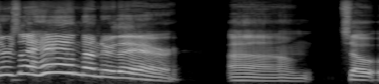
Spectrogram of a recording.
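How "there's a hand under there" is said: very high scream, swooping, slowed right down and drawn out. Retelling a movie scene where a nun stands up: imitating a nun screaming. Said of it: "a nun stands up and just starts screaming".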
